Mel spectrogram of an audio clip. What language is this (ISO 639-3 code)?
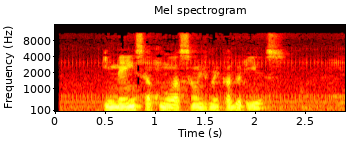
por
